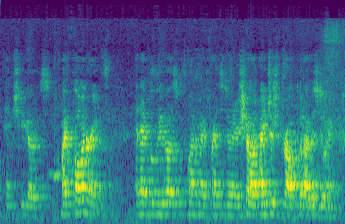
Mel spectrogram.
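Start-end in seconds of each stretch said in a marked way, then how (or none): none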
